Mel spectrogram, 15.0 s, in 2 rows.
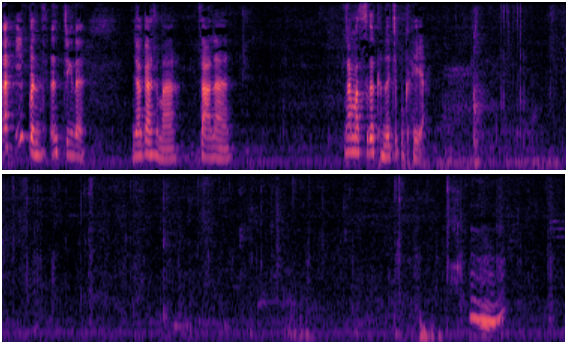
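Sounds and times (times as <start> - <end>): person chewing and biting: 6.0 - 15.0.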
